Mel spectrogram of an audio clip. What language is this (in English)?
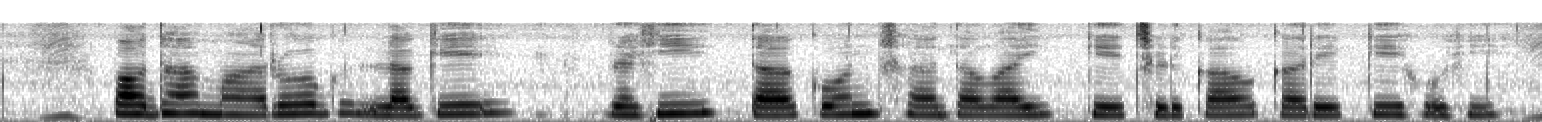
Chhattisgarhi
